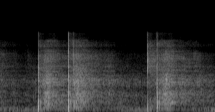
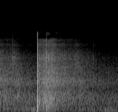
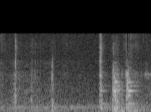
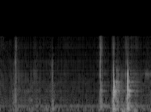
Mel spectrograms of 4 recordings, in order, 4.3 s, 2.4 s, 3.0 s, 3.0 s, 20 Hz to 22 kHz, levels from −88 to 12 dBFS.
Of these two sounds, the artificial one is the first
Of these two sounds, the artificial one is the second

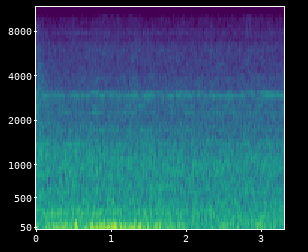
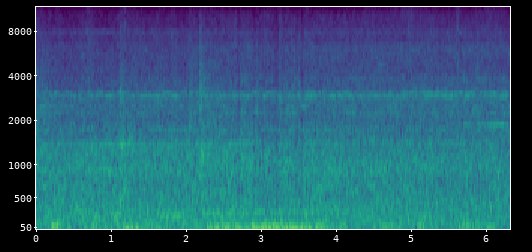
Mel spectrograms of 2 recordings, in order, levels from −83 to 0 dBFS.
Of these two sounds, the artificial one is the second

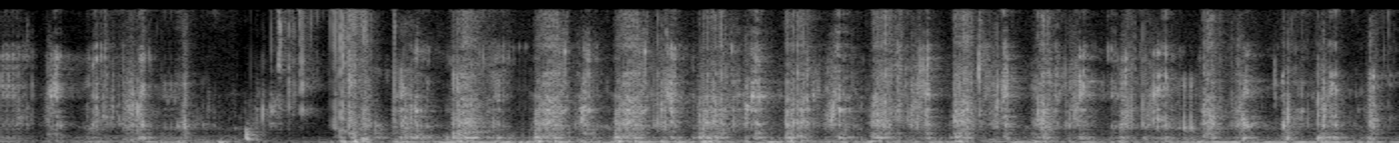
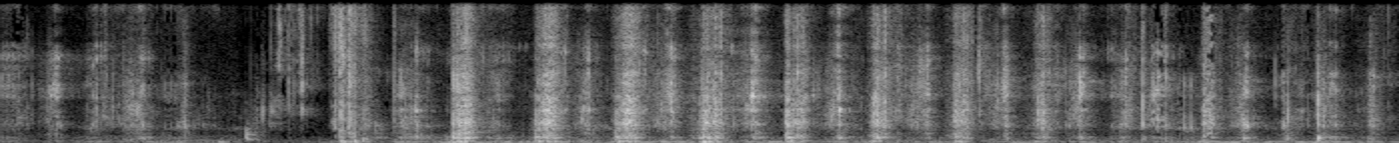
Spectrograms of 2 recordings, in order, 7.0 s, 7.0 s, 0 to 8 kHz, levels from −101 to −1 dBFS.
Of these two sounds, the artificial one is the second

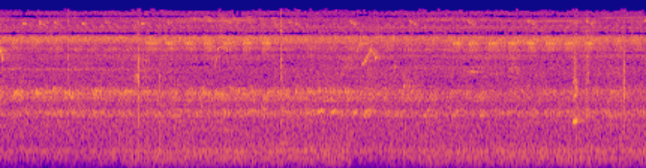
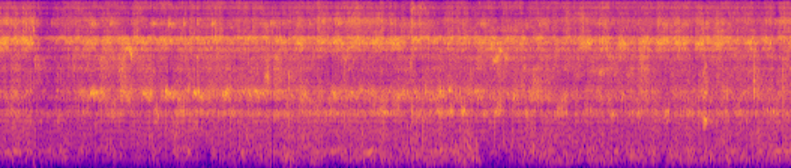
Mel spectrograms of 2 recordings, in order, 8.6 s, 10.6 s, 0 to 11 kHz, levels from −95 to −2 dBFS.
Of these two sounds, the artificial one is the second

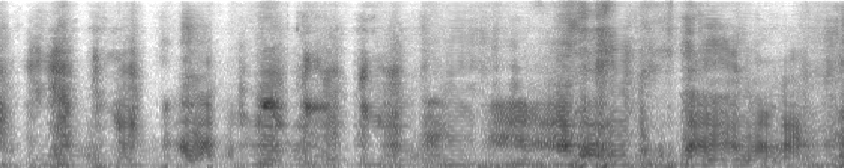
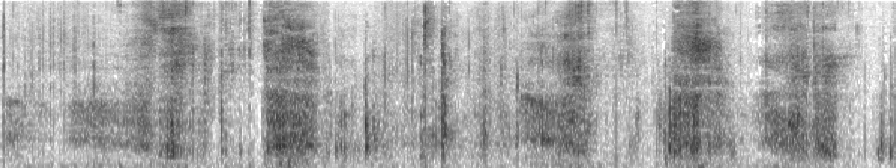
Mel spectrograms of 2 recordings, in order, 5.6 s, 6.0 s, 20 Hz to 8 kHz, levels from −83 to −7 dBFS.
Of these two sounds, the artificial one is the first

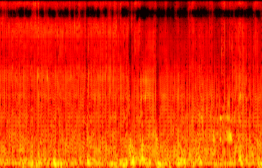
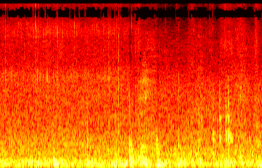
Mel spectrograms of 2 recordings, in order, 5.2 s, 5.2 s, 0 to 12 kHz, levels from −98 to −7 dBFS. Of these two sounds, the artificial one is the first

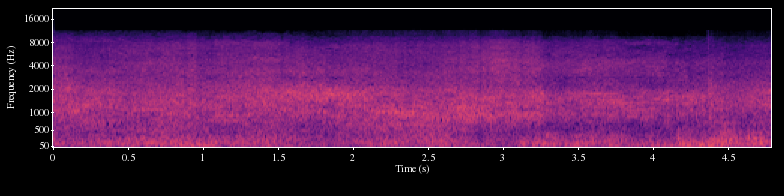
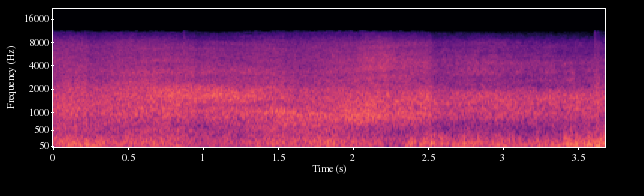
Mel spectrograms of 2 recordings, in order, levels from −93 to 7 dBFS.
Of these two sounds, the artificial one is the first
